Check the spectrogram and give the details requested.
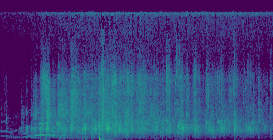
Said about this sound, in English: So just short remarks, Manila has been amazing. Let's put a hand of applause to Manila.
